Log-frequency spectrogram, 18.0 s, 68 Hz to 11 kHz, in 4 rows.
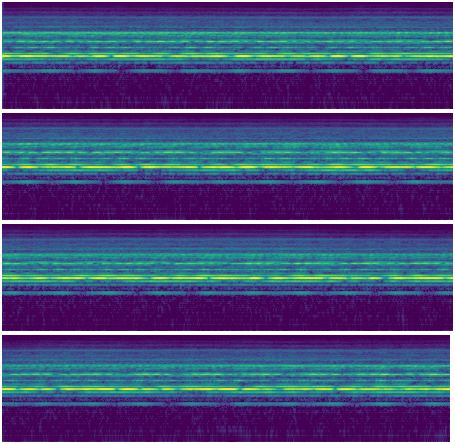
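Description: Delta 6 electronic civil-protection siren sounding a loud continuous tone at one unchanging pitch, with no rise or fall. This is the Austrian steady-tone (Dauerton) signal.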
